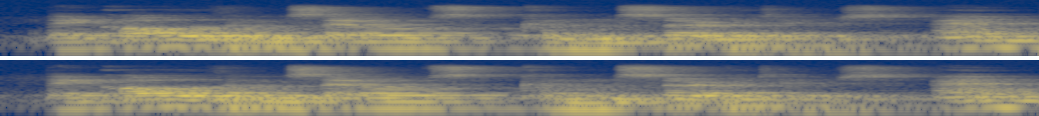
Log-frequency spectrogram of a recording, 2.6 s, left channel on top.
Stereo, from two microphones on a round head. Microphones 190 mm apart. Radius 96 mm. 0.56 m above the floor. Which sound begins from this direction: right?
A man speaking, at 0.1 s.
